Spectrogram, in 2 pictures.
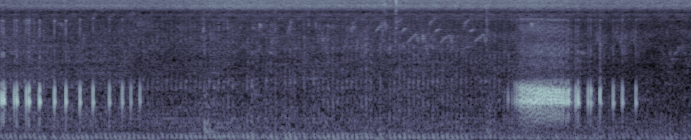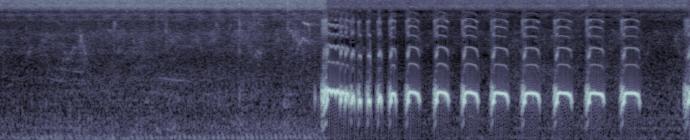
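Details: Zebra dove giving a full kerot lure song: a few faint early note bursts, then a loud, even run of about ten rapid, hooked cooing notes with a clipped, stuttering rhythm toward the end.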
